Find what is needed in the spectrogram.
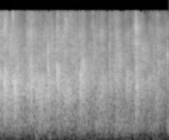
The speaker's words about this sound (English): How about a cheer for Muhammad Ali?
